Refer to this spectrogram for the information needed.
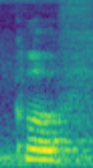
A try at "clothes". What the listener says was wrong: So instead of blowing air, you're making the humming sound, so the voiced dental fricative. So you go v. So clo, so there's a long O, of course, detailing the difference in English word.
